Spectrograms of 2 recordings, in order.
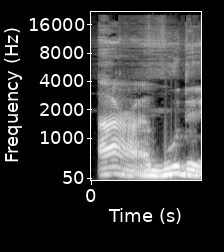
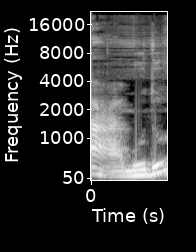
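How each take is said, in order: First: "আ'বুদ," ending on a bounced d, no u; stopping form. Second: "আ'বুদু," ending on a short u; non-stopping form. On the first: Teacher showing learners the pause, "আ'বুদ," closed on d. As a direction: stop "আ'বুদ," on the d. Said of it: "এখানে ওয়াকফ করলে হবে". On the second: Teacher showing learners joined reading, "আ'বুদু," ending in u. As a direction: finish "আ'বুদু," with an open u. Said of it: "আর যদি ওয়াকফ না করি তাহলে হবে". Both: Shown as a demonstration.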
